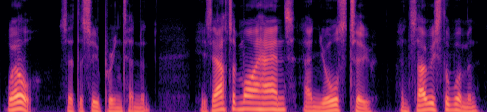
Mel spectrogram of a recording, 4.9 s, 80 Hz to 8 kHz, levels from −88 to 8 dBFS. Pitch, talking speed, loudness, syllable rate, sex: 125 Hz, 220 wpm, -18 LUFS, 5.8 syllables/s, male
